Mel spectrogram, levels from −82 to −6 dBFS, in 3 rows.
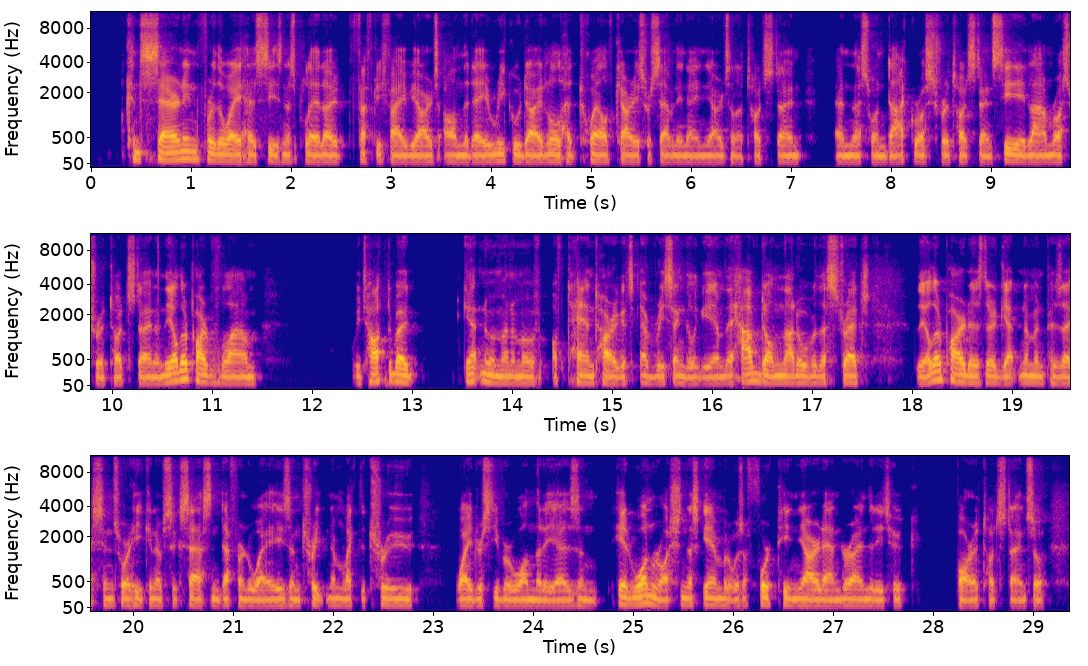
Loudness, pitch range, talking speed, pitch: -23 LUFS, 85-95 Hz, 235 wpm, 90 Hz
